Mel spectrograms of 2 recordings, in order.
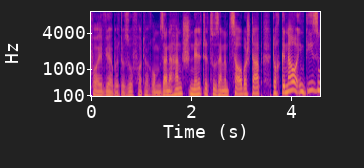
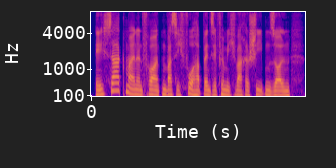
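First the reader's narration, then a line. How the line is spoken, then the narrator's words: Just loud enough. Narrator (German): sagte gerade laut genug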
